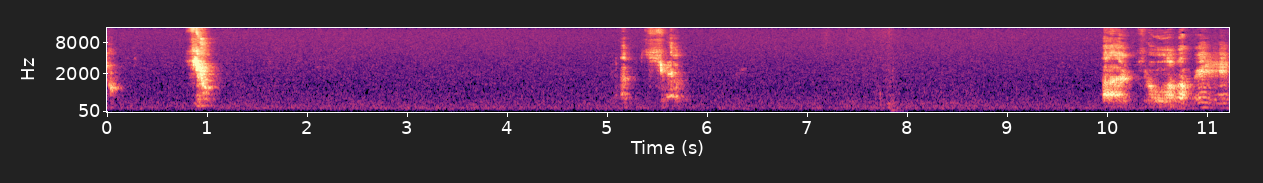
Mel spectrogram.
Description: African grey singing and sneezing.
